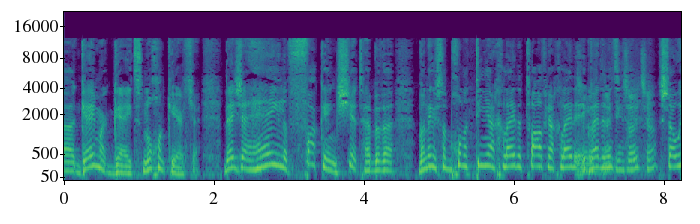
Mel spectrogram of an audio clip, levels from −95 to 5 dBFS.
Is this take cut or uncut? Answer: uncut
